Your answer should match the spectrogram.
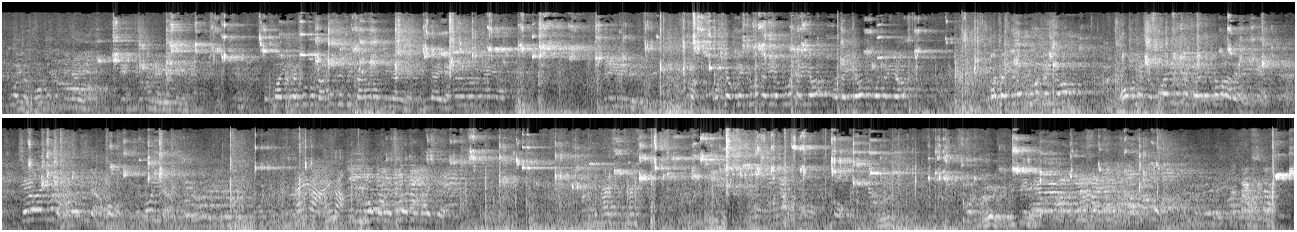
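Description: Basketball bouncing on a wooden gym floor during play, with players' voices calling out, echoing in a large gymnasium hall.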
